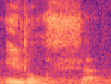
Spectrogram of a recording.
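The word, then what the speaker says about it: Idyllshire: Into Idleshire. Some people would insist it's pronounced Idleshire. But those people are wrong. Because it's not, for instance, you wouldn't pronounce Yorkshire, Yorkshire. It's Idleshire.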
